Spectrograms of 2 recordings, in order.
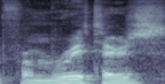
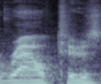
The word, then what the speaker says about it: Reuters: So the big headline this week, which I've sourced from Reuters, or Routers, depending on how you want to pronounce it, was that the FCC chief plans to ditch the US net neutrality rules.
